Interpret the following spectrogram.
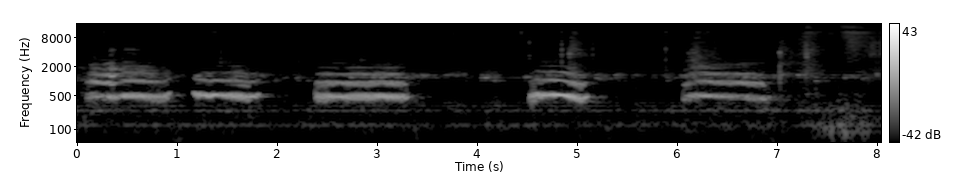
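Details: Mother cat, annoyed, trying to pull out her kitten Mosya that hid from her, with adopted kitten Johnny nearby: five long, harmonic meows about a second each, spaced roughly every 1.5 seconds, indoors.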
